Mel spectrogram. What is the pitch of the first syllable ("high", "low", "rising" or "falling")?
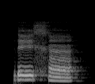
high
